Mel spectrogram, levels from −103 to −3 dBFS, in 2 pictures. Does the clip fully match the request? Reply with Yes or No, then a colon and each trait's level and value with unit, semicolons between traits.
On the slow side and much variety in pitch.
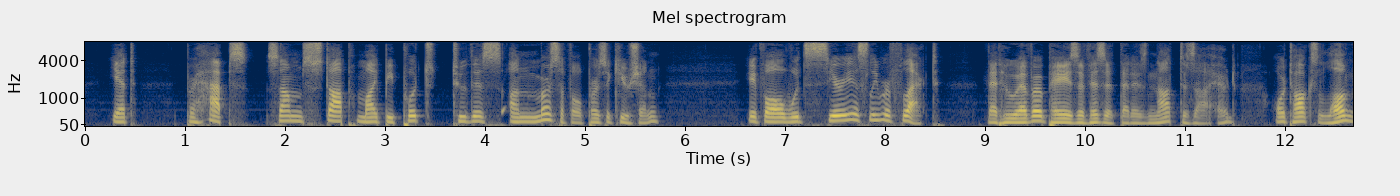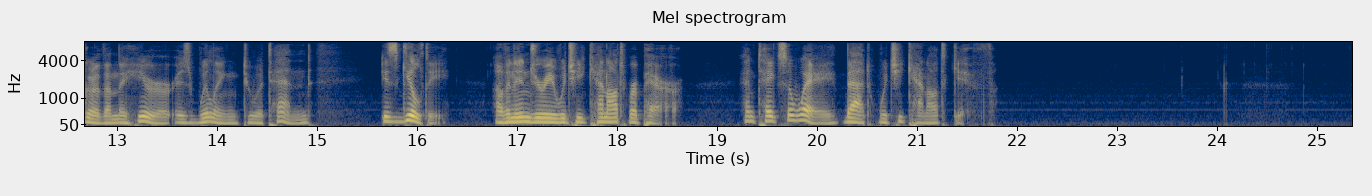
No: slow, 120 wpm; average, 4.8 semitones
